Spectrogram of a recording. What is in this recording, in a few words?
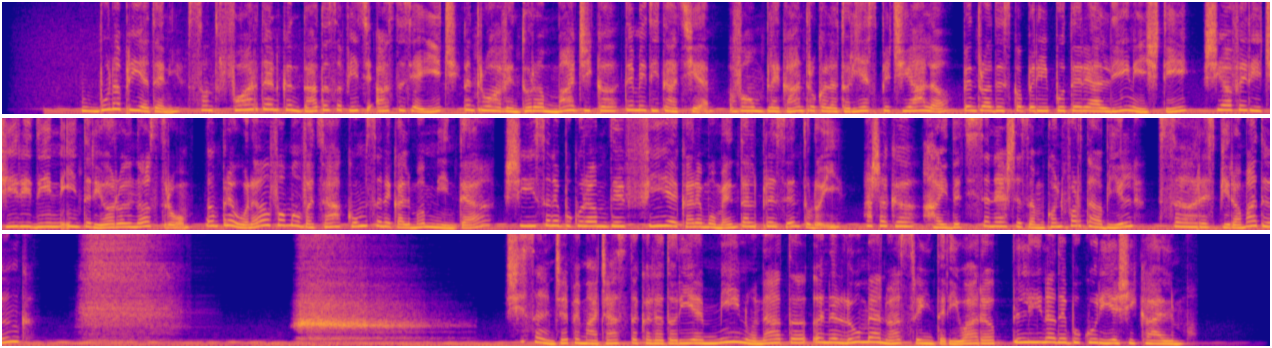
romanian animation, Mujer; Rumano; Animación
